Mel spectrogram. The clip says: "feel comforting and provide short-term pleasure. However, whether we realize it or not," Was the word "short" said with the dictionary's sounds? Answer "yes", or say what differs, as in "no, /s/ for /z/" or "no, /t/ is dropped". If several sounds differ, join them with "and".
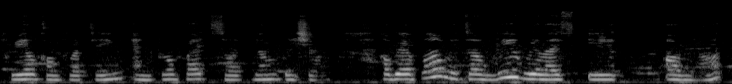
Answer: no, /s/ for /ʃ/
